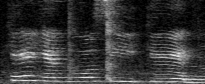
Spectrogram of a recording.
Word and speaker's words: knock: K-N-O-C-K. Knock. K-N-O-C-K. Knock. What is silent here? K, obviously. K is silent. K is silent. K-N-O-C-K. Knock. K is here. We are not pronouncing the sound K.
